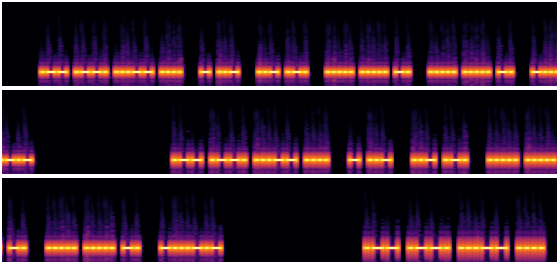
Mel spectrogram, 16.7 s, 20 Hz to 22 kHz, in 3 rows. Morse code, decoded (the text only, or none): WP3H TU UR 55N 55N <BK> WP3H TU UR 55N 55N <BK> WP3H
